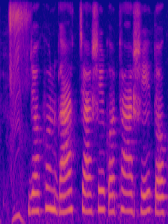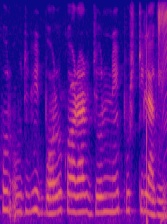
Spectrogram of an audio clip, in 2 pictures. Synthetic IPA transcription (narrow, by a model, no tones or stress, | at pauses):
d͡ʑɔkʰonɡat͡ɕt͡ɕaʃeɾkɔt̪ʰaaʃet̪ɔkʰonud̪bʱid̪bɔɽokɔɾaɾd͡ʑonːepuʃʈilaɡe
